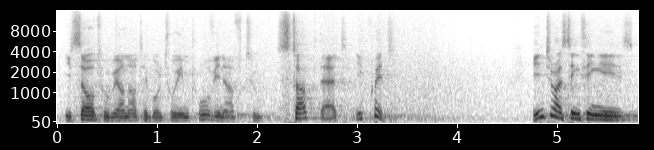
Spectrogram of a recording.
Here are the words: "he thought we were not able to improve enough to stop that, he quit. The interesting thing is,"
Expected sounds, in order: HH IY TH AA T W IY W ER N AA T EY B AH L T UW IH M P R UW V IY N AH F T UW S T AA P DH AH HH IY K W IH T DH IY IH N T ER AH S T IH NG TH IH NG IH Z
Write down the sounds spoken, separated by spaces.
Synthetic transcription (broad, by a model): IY S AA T W IY W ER N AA T EY B AH L T UW IH M P R UW V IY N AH F T UW S T AA P DH AH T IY K W IH T DH IY IH N T ER AH S T IH NG TH IH NG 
